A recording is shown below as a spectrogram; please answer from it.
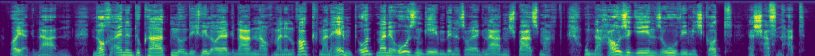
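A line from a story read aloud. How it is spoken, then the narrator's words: Cheerful laughing. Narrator (German): sagte er mit einem vergnügten Lachen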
